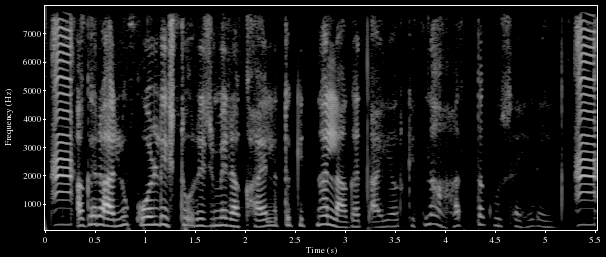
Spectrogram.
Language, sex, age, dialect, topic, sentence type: Bhojpuri, female, 18-24, Western, agriculture, question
